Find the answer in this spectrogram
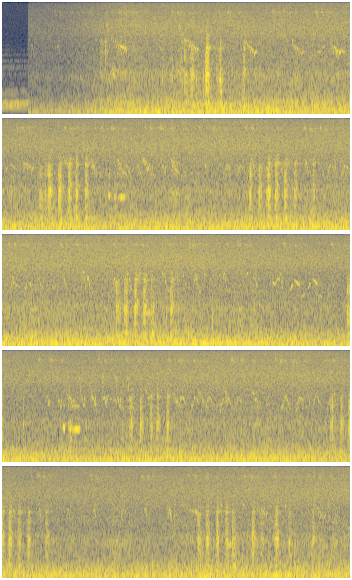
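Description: A bird calling in short runs of quick repeated notes, about every two and a half seconds, over a low steady background rumble.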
